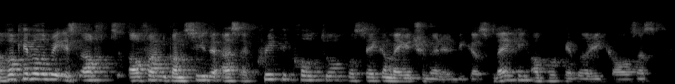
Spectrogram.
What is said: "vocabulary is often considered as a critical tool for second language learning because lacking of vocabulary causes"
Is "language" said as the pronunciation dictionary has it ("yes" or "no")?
no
